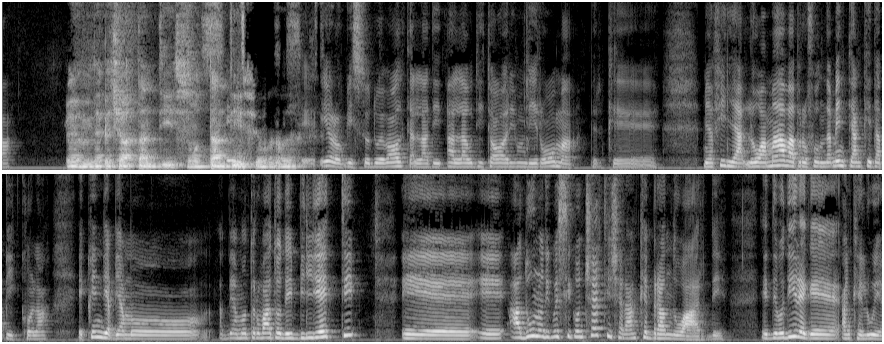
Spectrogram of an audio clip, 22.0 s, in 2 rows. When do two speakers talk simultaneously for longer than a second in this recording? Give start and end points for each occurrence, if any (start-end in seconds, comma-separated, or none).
2.5-3.7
